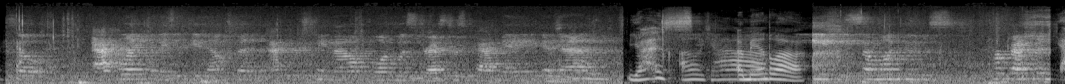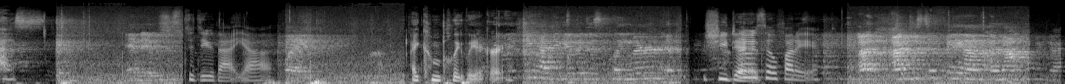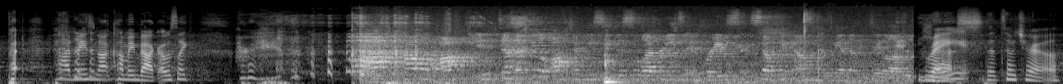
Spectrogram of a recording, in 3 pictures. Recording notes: It’s our live podcast recording from Star Wars Celebration Europe 2023 in London! Since those stories were pretty conversational, I had to bump up the audio considerably. Apologies if they’re hard to hear!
